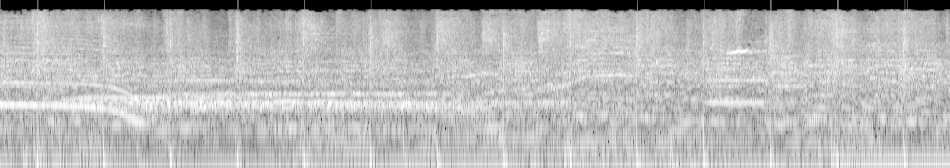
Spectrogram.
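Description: A crowd at a Christian worship event, told to say "woo", shouts a long, sliding "woo" that falls in pitch, then keeps cheering and yelling loudly over steady, driving music with a thumping beat.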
